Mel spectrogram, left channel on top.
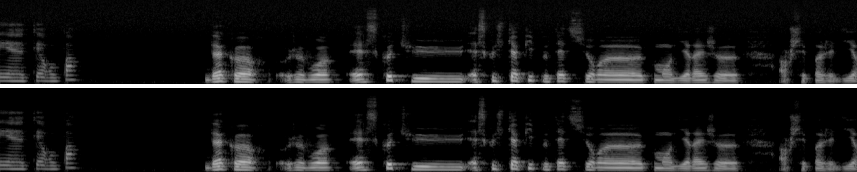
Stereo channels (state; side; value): noise; left; hiss, 22 dB below the sound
